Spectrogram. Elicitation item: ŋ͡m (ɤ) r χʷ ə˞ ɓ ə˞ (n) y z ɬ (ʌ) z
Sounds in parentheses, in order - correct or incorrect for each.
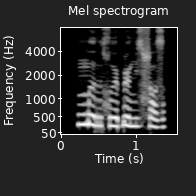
correct, correct, incorrect

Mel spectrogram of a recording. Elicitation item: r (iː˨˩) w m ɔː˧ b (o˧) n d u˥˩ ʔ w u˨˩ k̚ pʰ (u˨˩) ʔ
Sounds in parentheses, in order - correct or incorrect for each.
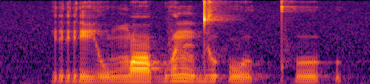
incorrect, incorrect, incorrect

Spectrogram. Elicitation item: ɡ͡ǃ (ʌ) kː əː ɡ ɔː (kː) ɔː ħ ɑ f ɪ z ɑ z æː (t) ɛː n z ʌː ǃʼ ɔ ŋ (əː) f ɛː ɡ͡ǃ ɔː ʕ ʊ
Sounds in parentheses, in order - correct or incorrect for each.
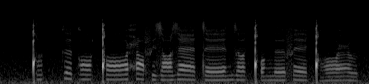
correct, incorrect, correct, correct

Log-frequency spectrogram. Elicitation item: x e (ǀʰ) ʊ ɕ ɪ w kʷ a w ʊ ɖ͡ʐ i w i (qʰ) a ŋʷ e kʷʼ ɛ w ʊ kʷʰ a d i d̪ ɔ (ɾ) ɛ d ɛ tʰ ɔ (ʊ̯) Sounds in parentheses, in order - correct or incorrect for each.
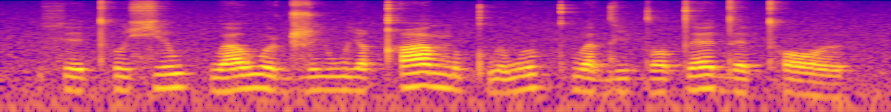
incorrect, correct, incorrect, incorrect

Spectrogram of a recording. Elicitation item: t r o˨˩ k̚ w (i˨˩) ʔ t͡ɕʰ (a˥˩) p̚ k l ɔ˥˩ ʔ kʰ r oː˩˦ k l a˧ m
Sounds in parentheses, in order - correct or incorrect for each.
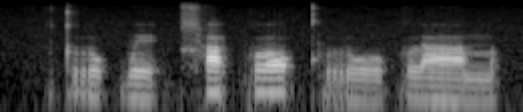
incorrect, correct

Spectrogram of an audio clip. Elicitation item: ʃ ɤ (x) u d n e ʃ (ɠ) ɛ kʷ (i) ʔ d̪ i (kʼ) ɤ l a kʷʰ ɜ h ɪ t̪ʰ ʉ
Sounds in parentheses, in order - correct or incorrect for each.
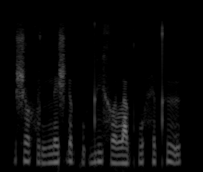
correct, correct, incorrect, incorrect

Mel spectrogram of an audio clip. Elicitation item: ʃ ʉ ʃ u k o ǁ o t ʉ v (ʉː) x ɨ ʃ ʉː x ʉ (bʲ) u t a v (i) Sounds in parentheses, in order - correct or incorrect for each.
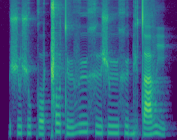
correct, correct, correct

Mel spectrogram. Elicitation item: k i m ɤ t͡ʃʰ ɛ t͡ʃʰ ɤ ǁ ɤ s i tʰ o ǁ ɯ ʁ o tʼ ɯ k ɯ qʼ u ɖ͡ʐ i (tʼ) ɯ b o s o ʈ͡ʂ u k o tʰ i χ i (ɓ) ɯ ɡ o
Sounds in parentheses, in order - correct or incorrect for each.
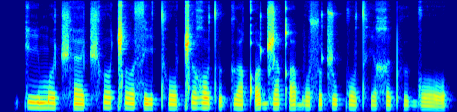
incorrect, incorrect

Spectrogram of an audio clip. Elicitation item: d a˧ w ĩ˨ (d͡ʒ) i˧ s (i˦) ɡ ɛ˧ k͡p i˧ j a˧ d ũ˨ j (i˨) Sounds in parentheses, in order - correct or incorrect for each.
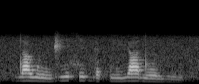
correct, correct, correct

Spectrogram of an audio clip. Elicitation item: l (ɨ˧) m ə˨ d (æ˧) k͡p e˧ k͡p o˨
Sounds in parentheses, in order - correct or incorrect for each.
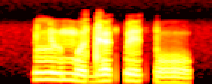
correct, incorrect

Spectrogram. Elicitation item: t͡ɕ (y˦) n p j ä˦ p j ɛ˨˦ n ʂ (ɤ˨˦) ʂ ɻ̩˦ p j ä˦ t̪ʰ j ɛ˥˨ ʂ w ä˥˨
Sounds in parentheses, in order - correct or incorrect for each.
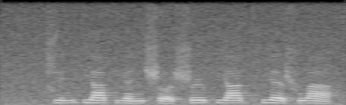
incorrect, incorrect

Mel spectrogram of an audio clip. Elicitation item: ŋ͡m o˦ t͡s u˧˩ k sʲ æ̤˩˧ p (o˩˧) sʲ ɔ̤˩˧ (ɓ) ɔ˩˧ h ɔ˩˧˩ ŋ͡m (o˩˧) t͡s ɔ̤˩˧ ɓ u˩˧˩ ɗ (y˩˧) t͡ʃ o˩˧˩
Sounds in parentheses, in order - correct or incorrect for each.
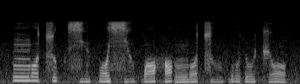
correct, correct, correct, incorrect

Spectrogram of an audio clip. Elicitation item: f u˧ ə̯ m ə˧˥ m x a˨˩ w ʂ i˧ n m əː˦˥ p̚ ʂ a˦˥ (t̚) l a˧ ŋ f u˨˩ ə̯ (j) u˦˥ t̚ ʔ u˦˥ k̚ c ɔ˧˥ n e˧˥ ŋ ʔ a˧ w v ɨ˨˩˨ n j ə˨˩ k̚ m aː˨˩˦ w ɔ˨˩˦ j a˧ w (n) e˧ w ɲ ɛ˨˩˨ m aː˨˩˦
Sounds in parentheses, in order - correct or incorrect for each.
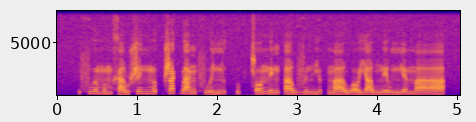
incorrect, incorrect, correct

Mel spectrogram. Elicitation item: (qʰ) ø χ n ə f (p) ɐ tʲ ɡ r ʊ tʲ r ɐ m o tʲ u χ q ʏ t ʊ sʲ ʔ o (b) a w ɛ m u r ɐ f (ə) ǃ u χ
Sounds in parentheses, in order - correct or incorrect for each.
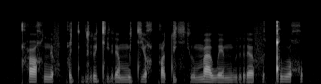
correct, incorrect, incorrect, correct

